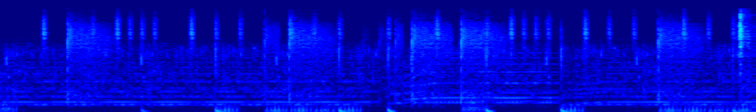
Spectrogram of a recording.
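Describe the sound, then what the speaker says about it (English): Waterfall in the video game EarthBound, a dense rushing flow with watery splashes and pulsing, chiming tones mixed in, steady and close with no talking. "You'd think that rock would do more to disrupt the flow of the waterfall."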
